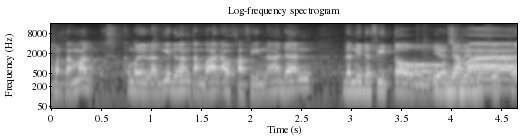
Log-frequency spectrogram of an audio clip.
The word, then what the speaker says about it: Awkwafina: Itu dibaca Awkwafina.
